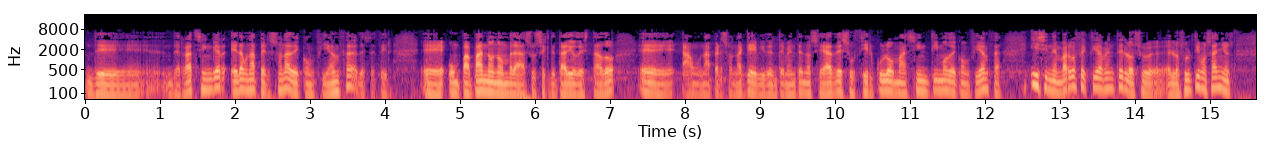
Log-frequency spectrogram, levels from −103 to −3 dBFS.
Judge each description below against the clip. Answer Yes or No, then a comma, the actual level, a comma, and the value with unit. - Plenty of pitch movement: No, average, 3.8 semitones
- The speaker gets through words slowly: No, average, 175 wpm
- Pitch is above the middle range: No, low, 105 Hz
